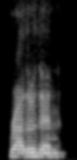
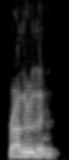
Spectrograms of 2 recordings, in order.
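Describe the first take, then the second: Both takes have the same delivery.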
